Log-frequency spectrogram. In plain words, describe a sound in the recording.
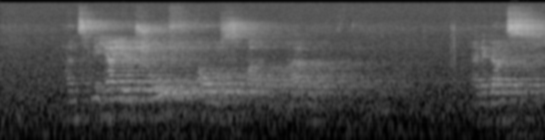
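A bearded older man speaks calmly into a microphone in a large echoing hall.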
